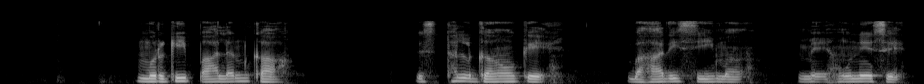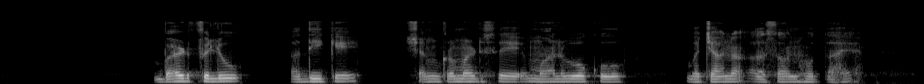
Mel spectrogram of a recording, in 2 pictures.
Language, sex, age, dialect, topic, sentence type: Hindi, male, 18-24, Hindustani Malvi Khadi Boli, agriculture, statement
